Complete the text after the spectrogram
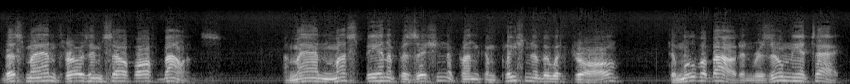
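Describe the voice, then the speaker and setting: A man's voice: on the high side, expressive, moderate pace, bright, forceful tone, breathy edge, rough recording. A man reading formal, precise scripted narration in the manner of a 1940s military instructional film.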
